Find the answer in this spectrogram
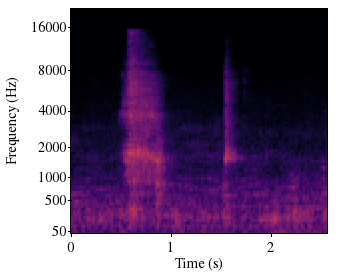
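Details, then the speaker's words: Doctor demonstrating metered dose inhaler use for asthma or COPD: inhaler shaken, head tilted, lips sealed around the mouthpiece, pressed while inhaling. A hissing puff with an indrawn breath, then a shorter second hiss: actuation with inhalation. "And then as you tilt your head, make sure that your lips are wrapped around the mouthpiece, because you don't want any medication to escape through the corners of your mouth. And then you press."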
